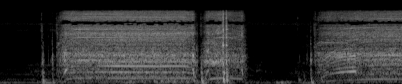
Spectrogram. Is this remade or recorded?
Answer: recorded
